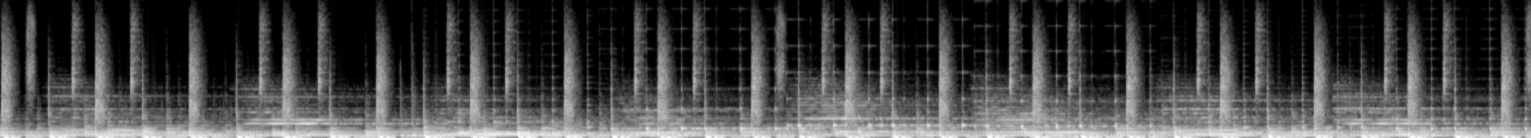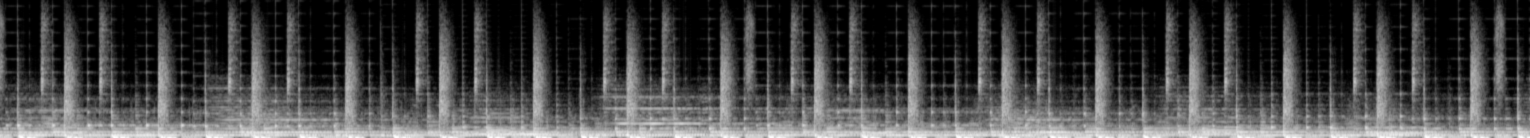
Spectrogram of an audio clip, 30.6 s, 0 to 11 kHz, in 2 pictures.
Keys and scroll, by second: 13.9 F3, 14.3 Escape, 15.3 shift+F2, 15.6 Escape, 21.9 g.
